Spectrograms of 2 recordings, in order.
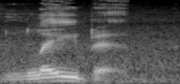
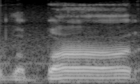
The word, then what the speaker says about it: Laban: call me here's the thing my name is laban do you know how many times my name has been mispronounced by people so i honestly don't even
